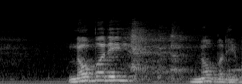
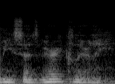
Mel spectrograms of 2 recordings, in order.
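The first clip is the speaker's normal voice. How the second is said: ordinary talk, nothing marked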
